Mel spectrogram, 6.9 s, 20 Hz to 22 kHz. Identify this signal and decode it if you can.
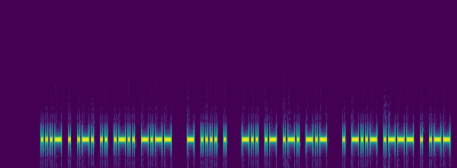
Morse code, heard as a keyed tone, about 36 wpm, 700 Hz. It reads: VERILY THE DARK EXJEW
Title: Pangram Challenge v2 - 35wpm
